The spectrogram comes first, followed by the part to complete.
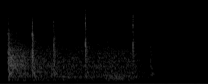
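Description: Chalk writing on a blackboard: a run of sharp taps, about six, with scratchy strokes between them, stopping about a second and a half in.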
